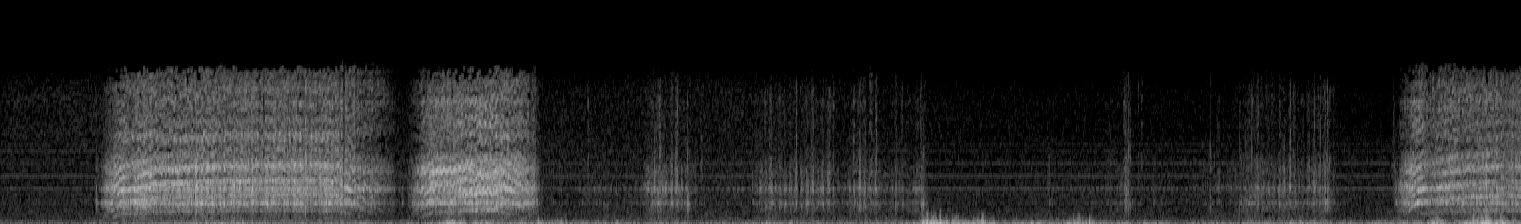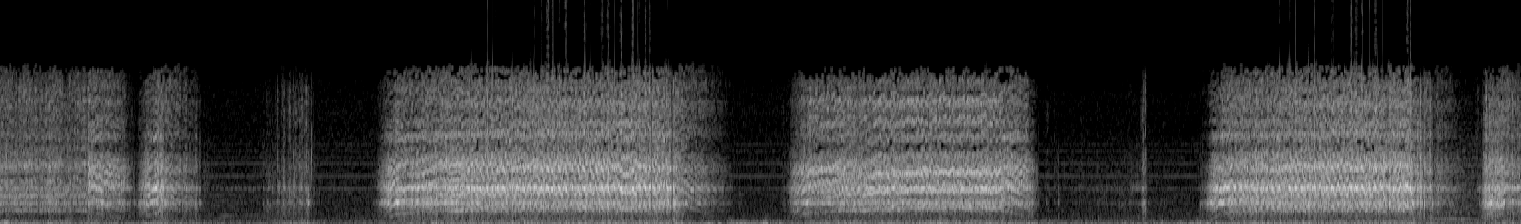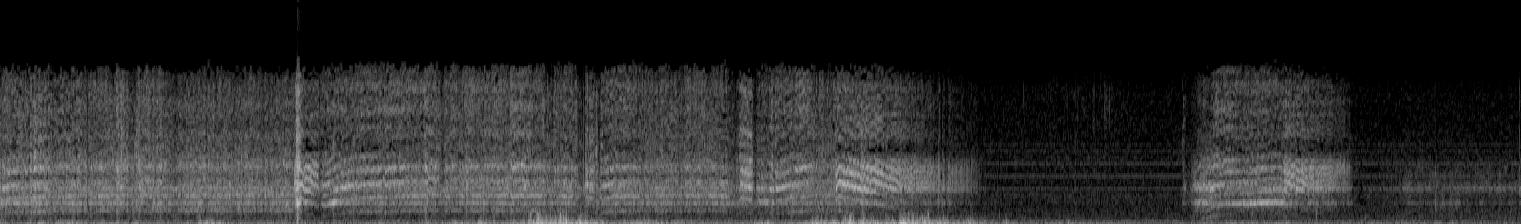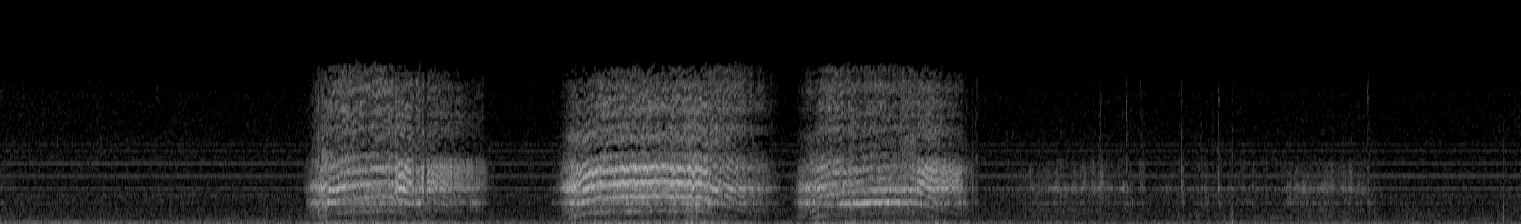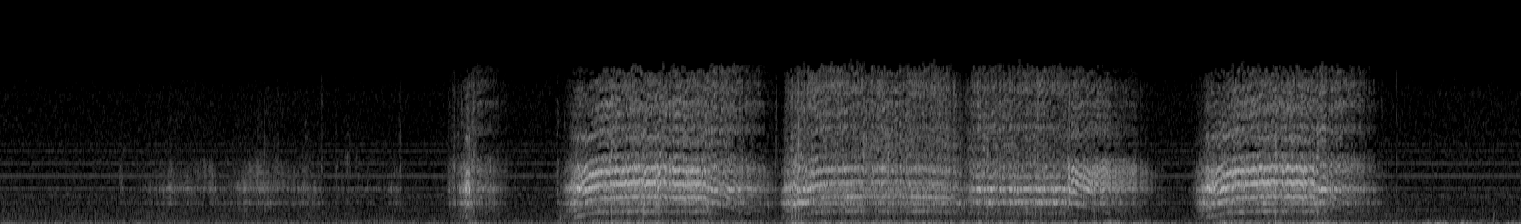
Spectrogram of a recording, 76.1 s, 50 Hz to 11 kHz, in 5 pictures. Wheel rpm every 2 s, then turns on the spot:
60, 160, 80, 10, 20, 0, 10, 140, 70, 50, 190, 70, 150, 30, 150, 150, 180, 190, 200, 120, 0, 80, 10, 0, 80, 50, 110, 90, 10, 10, 0, 10, 10, 120, 120, 170, 70, 20.
6-10 44-46 56-60 62-64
